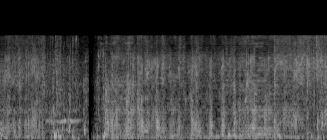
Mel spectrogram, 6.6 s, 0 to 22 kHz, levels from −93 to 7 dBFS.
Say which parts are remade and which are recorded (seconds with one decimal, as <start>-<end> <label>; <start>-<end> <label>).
0.0-0.9 remade; 0.9-2.1 recorded; 2.1-6.1 remade; 6.1-6.6 recorded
